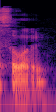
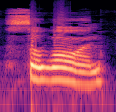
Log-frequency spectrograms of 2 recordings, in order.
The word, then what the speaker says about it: salon: in the loo and many showcases in the saloon salon it's pronounced salon the ray this was one of chardon's first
